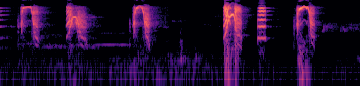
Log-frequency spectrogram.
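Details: Lure call of a long-tailed shrike, aimed at young birds taken from the forest, filled with imitated phrases; six rough, grating bursts, roughly one every half second, including a brief ringing harmonic note.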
